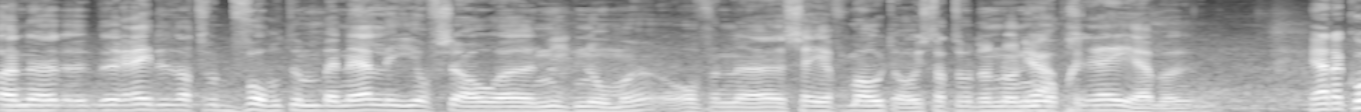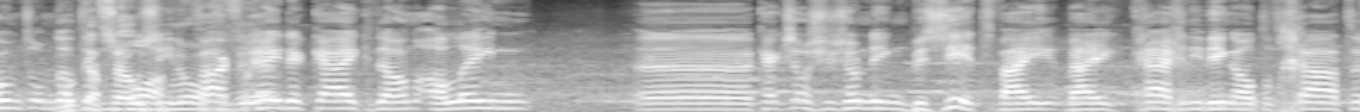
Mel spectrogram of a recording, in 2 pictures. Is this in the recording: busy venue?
yes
